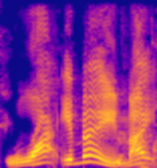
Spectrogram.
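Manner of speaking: high, slow mock Australian accent; jokey confused Australian accent. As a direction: drawl it like a baffled Aussie. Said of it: "Australian accent".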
